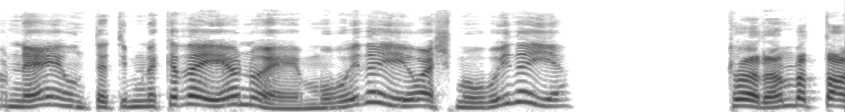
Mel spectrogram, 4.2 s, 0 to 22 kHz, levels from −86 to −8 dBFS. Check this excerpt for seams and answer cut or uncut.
uncut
